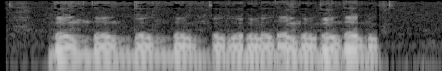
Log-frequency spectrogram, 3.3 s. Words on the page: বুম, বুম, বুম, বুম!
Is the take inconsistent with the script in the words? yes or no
yes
